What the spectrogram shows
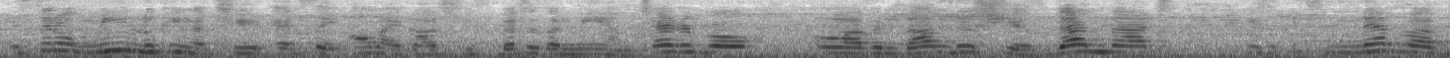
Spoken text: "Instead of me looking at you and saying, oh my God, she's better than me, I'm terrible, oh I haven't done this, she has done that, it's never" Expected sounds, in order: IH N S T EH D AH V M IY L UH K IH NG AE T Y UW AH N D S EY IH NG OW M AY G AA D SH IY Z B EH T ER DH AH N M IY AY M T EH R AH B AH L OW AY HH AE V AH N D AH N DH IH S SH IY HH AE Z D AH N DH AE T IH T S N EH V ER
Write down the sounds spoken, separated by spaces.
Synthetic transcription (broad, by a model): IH N S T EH D AH V M IY L UH K IH NG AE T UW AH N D S EY IH NG OW M AY G AA D SH IY Z B EH T ER DH AH N M IY AY M T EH R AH B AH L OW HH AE V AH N D AH N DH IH S SH IY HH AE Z D AH N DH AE T IH T S N EH V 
